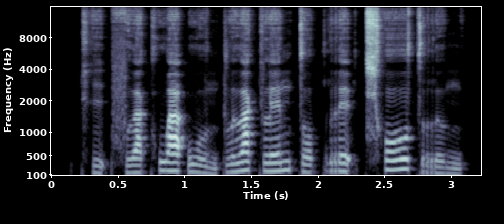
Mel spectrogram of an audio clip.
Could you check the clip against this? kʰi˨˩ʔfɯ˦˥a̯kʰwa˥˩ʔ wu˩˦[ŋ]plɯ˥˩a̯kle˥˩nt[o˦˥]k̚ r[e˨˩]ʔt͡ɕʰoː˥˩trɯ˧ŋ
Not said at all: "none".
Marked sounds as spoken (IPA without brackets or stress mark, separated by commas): n, o˦˥, e˦˥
